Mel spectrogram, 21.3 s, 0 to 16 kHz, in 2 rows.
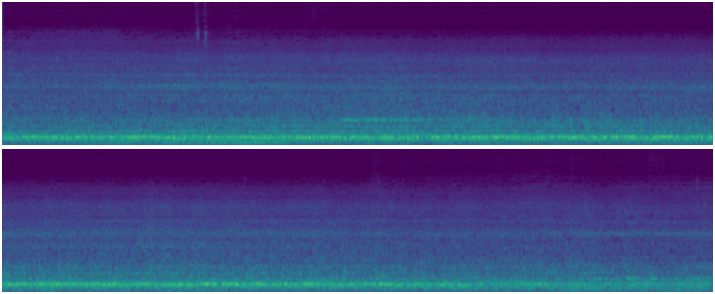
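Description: Container freight train hauled by an E494 (Bombardier Traxx) electric locomotive rolling across a stone viaduct: a steady, loud rumble of wheels and wagons that eases slightly near the end.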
